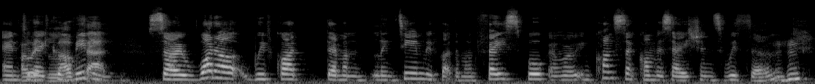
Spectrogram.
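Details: Adult woman speaking; typical speech.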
